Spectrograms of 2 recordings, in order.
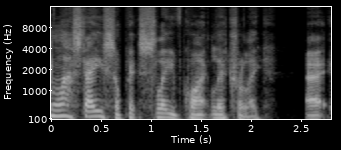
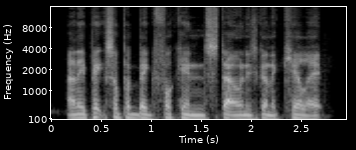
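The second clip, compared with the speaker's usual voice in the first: ordinary talk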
